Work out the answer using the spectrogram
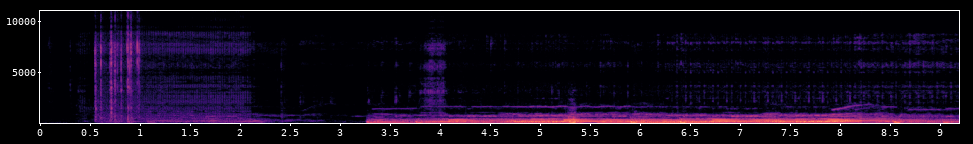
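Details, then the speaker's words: Sony 2200 W music system cassette deck playing music dragged, low and heavy, as the tape runs slow. A single motor drives both spindles and play speed is adjustable by a screw. "Play में चला गया। इसकी आवाज बहुत भारी आ रही है। बहुत ज्यादा। आवाज बहुत भारी आ रही है इसकी।"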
